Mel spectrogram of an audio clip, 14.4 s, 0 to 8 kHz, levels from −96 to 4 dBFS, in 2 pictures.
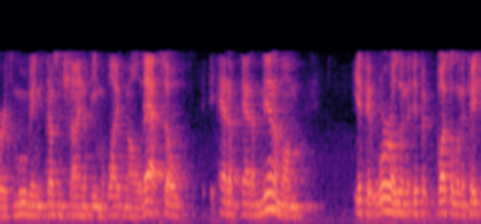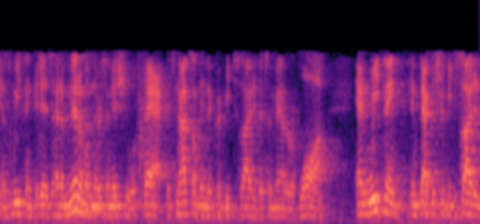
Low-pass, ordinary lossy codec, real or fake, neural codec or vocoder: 7.2 kHz; AAC, 16 kbps; real; none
